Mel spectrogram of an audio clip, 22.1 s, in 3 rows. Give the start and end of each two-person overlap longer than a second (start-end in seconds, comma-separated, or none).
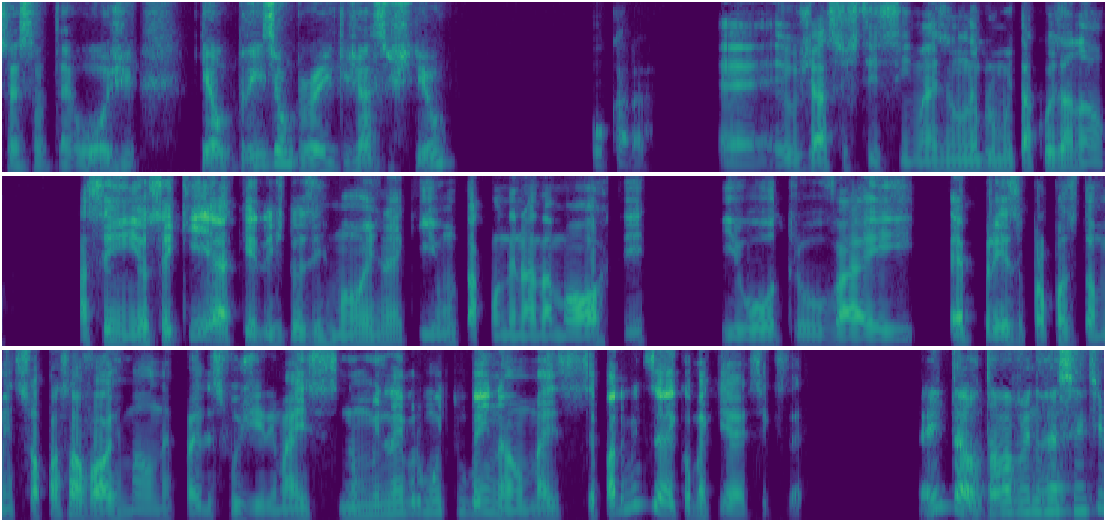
none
